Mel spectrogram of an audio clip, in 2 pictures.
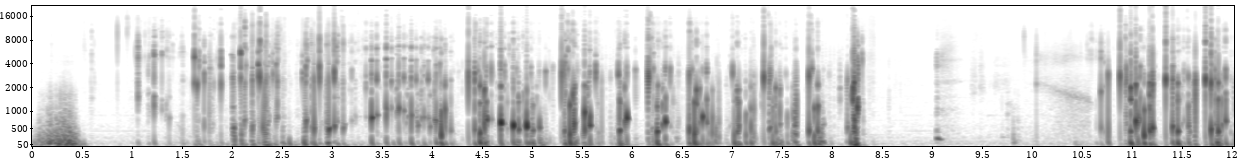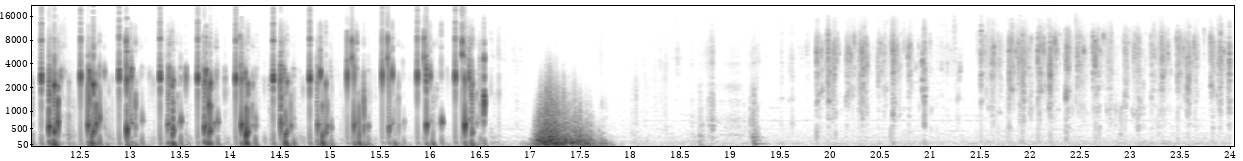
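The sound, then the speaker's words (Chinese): Water is sprayed near the ears in two long runs of many rapid spritzing bursts, followed by a low whoosh and then softer, hissy sprays. No one speaks. “我想给你的耳朵上喷水了。”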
